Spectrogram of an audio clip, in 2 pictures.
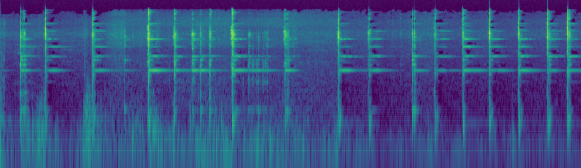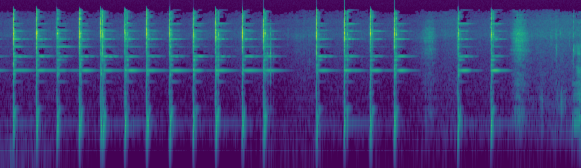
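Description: Metal-on-metal hammer blows ring out in a steady series of sharp clanks while a trailer wheel bearing is driven in, dozens of strikes with a bright metallic ring, loud and close, some rumble early on.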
